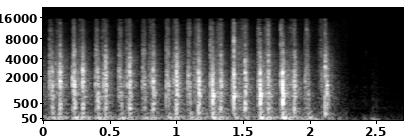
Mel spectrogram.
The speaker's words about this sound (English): Just chops it up just into little chunks.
